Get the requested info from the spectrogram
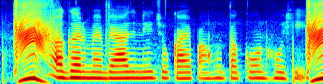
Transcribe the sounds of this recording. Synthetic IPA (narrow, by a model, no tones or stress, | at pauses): ɐɡəɾmɛ̃bjaːd͡ʒnĩt͡ʃʊkaːepaːɦũt̪ɐkoːnɦoːɦḭː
